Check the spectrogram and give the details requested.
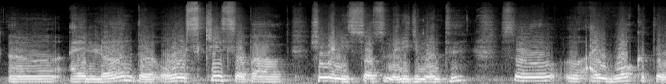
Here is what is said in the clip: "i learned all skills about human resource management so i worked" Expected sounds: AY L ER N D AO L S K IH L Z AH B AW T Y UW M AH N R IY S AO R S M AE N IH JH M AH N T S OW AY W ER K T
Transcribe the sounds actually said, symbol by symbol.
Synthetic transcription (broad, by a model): AY L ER N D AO L S K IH L S AH B AW T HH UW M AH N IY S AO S M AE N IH JH M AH N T S OW AY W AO K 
